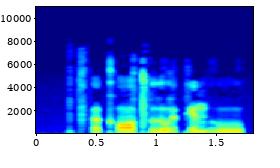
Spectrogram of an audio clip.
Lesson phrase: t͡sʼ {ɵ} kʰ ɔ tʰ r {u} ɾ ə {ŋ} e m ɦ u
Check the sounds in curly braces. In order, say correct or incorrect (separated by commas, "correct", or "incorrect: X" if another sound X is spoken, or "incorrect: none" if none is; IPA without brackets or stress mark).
incorrect: ə, correct, incorrect: k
